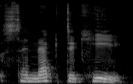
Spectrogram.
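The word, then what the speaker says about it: Synecdoche: spelled like I felt like I was probably pronouncing it wrong but synecd key huh but now that I know the truth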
